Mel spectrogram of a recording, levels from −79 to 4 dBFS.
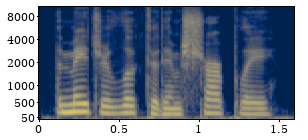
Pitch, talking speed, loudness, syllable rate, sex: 190 Hz, 225 wpm, -18 LUFS, 6.9 syllables/s, female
